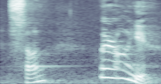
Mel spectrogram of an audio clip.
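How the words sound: It is said in a gentle, inviting tone.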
